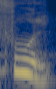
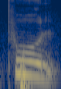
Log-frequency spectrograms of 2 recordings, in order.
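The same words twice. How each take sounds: First: It starts with an f sound. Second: It starts with a breathy p sound. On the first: The speaker calls it wrong. "ना कि फूल, एफ O वो वो L नहीं है" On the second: The speaker calls it right. "पी जैसा"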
